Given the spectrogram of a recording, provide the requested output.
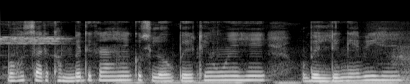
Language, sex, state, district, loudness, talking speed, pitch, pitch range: Hindi, female, Madhya Pradesh, Bhopal, -15 LUFS, 205 wpm, 190 Hz, 165-195 Hz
